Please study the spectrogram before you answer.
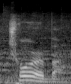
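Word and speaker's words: çorba: know my favorite soup or chorba as they pronounce in Turkish is head soup every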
